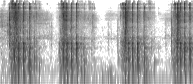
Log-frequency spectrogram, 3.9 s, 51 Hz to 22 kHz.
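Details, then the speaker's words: Yamaha Tri-Z three-wheeler barn find, compression test with gauge in spark plug hole, throttle wide open, carb and reeds removed: four kick strokes of firm chuffs about a second apart, reading over 180 in under four kicks; good compression. "So less than 4 kicks. We're up over 180. Should be good. That's downright marvelous."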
